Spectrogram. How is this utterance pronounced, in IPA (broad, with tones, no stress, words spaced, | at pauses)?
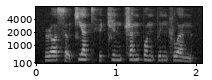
ɻɤ˧˥sɹ̩˨˩t͡ɕjɛ˥t̪ʰy˨ t͡ɕy˥˩n ʈ͡ʂə˥n pɤ˥˩ŋpi˥ŋʂwə˥˩n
